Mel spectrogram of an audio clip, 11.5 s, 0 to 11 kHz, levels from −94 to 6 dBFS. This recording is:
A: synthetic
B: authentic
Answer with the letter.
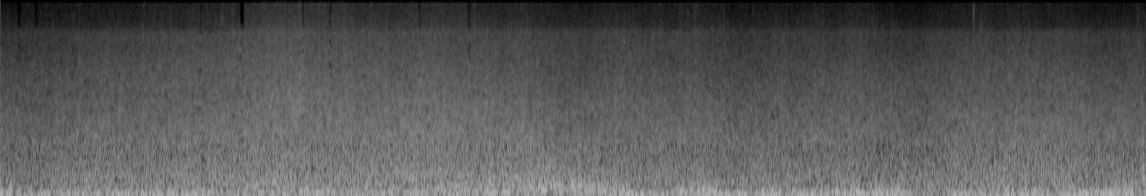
A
